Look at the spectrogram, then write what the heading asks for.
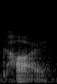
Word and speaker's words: chi: box for chi square which is the greek letter x but we pronounce it chi um and we're going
